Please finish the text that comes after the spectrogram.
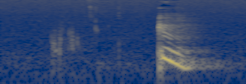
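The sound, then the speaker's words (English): During a Buddhist talk, the speaker takes a little sip: a few faint, soft slurping sounds, then a louder abrupt knock that rings out with a low, falling tone before fading, like a cup being set down. “I'm just going to have a little sip.”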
